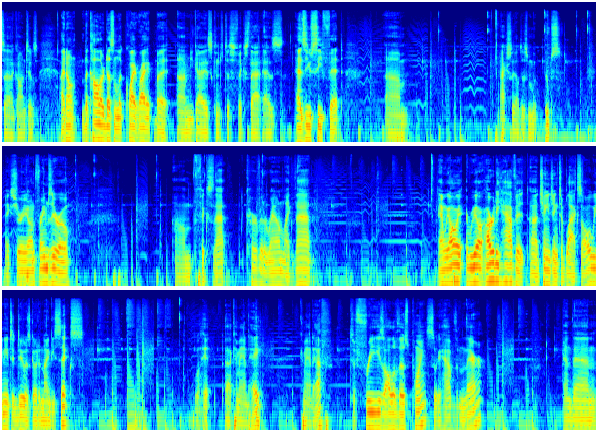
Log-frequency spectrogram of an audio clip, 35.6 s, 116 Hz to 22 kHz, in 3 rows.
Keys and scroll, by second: 7.9 t, 9.8 c, 12.3 BackSpace, 14.1 t, 15.8 c, 28.7 super+a, 30.1 super+f.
